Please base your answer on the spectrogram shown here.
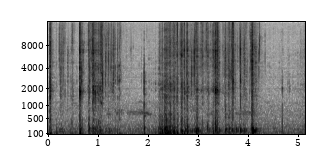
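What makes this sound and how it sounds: A metal utility blade scrapes powdery, crunchy shavings off a solid oval beige dry soap bar with a blue coating held in the palm. Dry, crackling scrapes and sharp crunchy snaps come in quick, uneven bursts, bright at the top with a soft low rumble beneath. Short quiet gaps fall between the scraping strokes.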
